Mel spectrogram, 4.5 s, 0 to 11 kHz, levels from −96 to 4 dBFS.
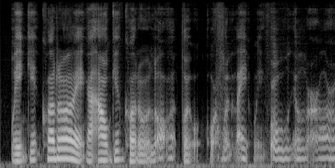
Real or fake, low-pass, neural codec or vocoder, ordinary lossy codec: fake; none; autoencoder, 22.05 kHz, a latent of 192 numbers a frame, VITS, trained on many speakers; none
